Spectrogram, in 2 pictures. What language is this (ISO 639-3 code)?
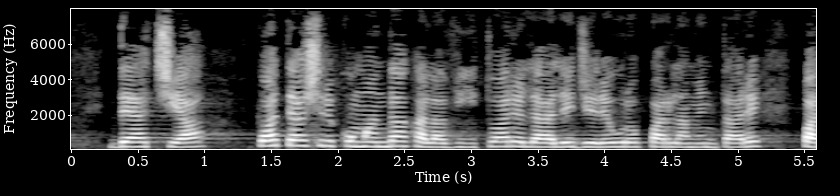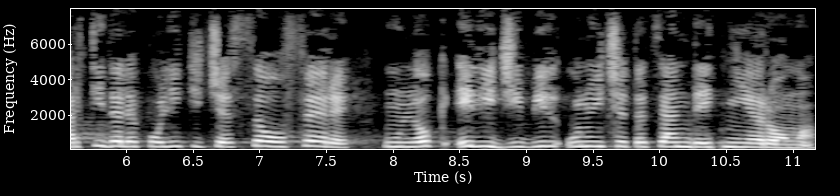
ron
